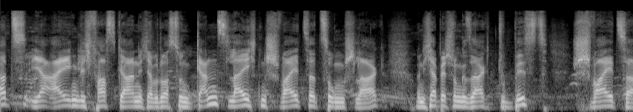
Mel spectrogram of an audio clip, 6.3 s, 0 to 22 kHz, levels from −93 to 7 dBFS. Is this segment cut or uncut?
uncut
